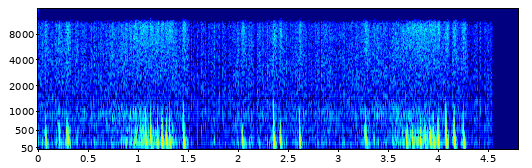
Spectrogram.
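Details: Pediatric respiratory assessment teaching demonstration using a recorded example: creaking, leathery scratching in clusters with breathing, a friction rub from inflamed surfaces rubbing together.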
